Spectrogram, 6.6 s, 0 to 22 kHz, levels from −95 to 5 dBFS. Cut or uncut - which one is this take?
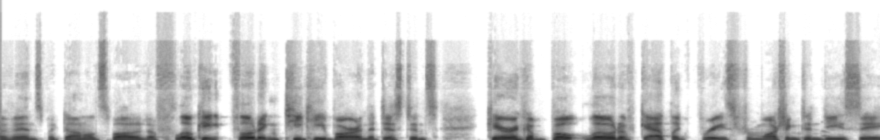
uncut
